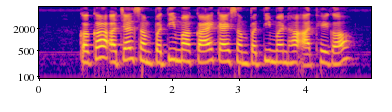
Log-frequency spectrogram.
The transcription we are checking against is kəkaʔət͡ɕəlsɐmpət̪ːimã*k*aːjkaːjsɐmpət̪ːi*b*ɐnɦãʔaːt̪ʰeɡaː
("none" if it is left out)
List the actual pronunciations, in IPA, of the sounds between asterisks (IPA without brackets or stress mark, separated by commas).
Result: k, m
